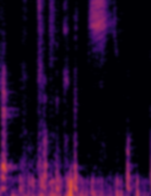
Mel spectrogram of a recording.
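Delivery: slow exasperated whisper through a laugh; whispered aside. Real, not acted. Reviewer cursing Gengar under his breath, whispered. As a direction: hush it like a private curse.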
